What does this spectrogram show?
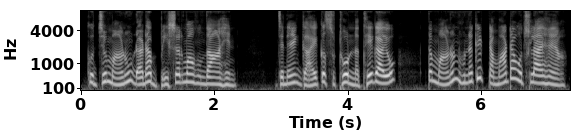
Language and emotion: Sindhi, disgusted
